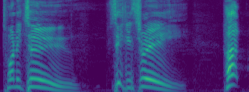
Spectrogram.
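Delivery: slow, drawn-out snap count; mock quarterback calling the snap. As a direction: call the play like a quarterback. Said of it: "quarterback time".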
